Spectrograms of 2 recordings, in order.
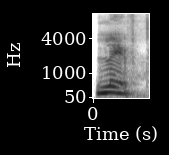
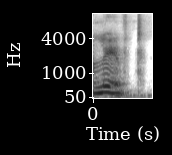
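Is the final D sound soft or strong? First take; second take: soft; soft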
